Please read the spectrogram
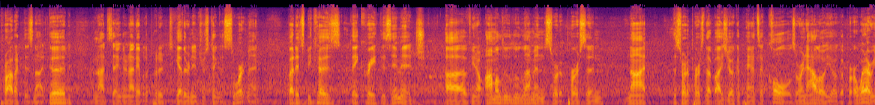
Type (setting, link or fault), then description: setting, busy venue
